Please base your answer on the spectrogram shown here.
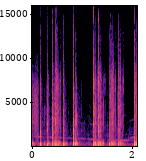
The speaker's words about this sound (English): Suddenly, shots fill the air. It's a mock terrorist kidnapping of a government official.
